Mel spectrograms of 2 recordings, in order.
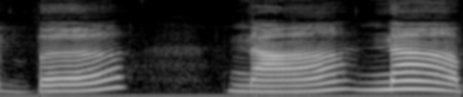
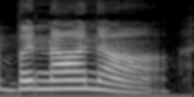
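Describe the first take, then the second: First: "ब, ना, ना" in separate drawn-out beats; syllable by syllable. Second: Said in the usual way. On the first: Shown as a demonstration. Teacher showing a child how to say the word, syllable by syllable. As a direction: break it into "ब", "ना", "ना" with pauses. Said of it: "किस तरह से कहेंगे?". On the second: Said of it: "बनता है".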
